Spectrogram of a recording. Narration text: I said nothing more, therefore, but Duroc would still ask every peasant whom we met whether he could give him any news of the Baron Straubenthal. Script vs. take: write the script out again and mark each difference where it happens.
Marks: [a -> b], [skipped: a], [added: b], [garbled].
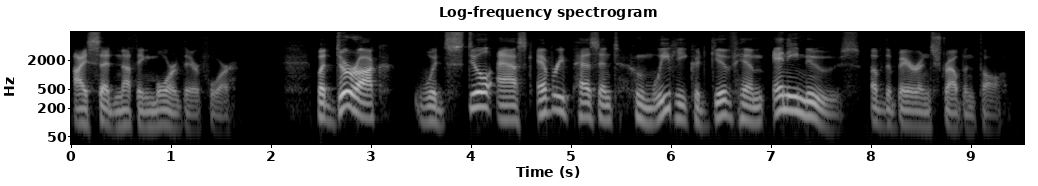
I said nothing more, therefore, but Duroc would still ask every peasant whom we [skipped: met whether] he could give him any news of the Baron Straubenthal.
